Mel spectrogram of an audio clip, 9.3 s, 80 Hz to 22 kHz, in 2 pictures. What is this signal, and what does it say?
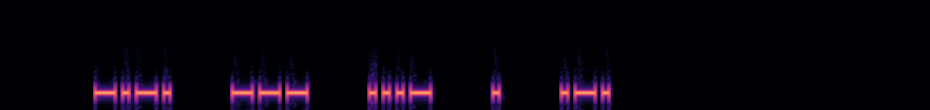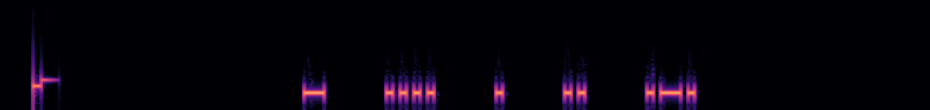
Morse code, heard as a keyed tone, about 36 wpm, spaced as for 20 wpm, 690 Hz. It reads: COVER THEIR
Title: 3x Character Spacing - Top 300 Words - 35wpm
